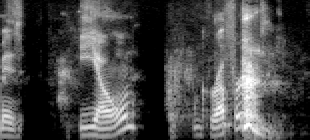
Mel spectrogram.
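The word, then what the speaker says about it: Gruffudd: I guess this guy's name is Ian Grufford. I'm not sure It's who this Ian. is. It Ian pronounced Gufford.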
